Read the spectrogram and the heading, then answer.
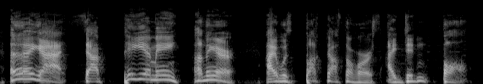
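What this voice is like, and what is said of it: Exaggerated imitation of another person's voice. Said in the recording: “I'll do Alicia again ... with my impression, I exaggerate it”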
